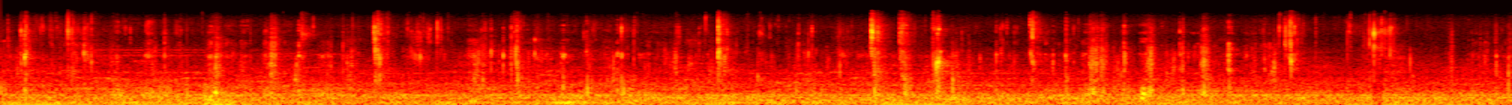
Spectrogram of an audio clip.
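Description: Close-miked eating: a person biting and chewing meat off a bone, with irregular sharp crunches, smacks and wet clicks of the mouth, then a mouthful of rice and curry eaten by hand.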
